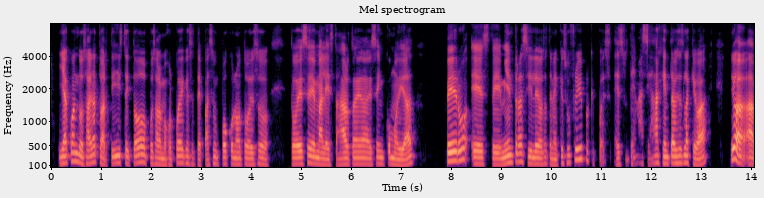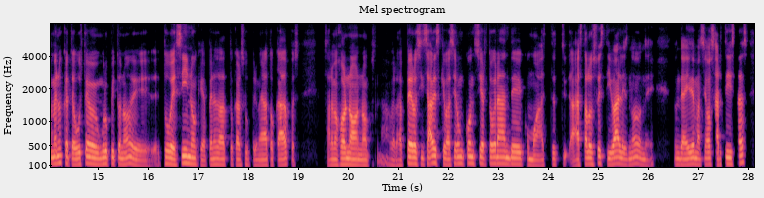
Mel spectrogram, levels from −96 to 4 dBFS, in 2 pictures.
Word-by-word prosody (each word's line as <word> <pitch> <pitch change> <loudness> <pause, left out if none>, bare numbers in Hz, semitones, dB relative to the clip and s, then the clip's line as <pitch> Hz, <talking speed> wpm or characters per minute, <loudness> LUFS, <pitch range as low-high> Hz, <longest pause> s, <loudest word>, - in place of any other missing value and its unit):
ya 140 +2 +3
cuando 175 -7 +1
salga 140 +5 +1
tu - - -1
artista 140 +1 -1
y 135 - -3
todo, 150 +2 +1
pues, 130 0 -6
a 125 - -1
lo 120 - +1
mejor 115 0 -6
puede 145 0 0
que 140 0 -6
se 125 -3 -14
te 105 -2 -4
pase 110 +4 -6
un 125 -1 -7
poco, 130 0 -2
no 120 0 -2
todo 120 -2 -1
eso, 115 -1 -4 0.4
todo 125 0 +1
ese 135 +2 +2
malestar, 115 0 +1
toda 125 -1 0
esa 120 +3 -5
incomodidad. 125 +1 0 0.6
Pero 190 +4 +5
este 125 -2 0
mientras 155 +6 +1
sí 135 -3 -2
le 125 0 +2
vas 120 +1 -2
a 130 - -9
tener 110 -4 -5
que 145 - -5
sufrir, 215 +11 -1
porque 190 -1 -13
pues, - - -15
es 120 +1 -8
demasiada 140 +3 -6
gente 140 -1 0
a - - +6
veces 145 +1 -1
la 150 -1 +2
que 125 - -3
va, 115 0 +2 0.4
digo - - +8
a 130 - +7
a 125 - +1
menos 135 +3 +1
que 140 -1 -1
te 115 - -3
guste 120 +4 +1
un 120 -2 +3
grupito, 130 0 -1
¿no?, 120 +3 0
de 120 -4 0 0.3
de - - -16
tu 130 -1 0
vecino, 125 +3 +3
que 105 - -7
apenas 115 +3 -4
va 115 - +1
a 110 0 -8
tocar 110 -1 -5
su 115 0 -11
primera 105 0 -4
tocada, 110 +1 -1
pues - - -14 0.4
pues - - -27
a 110 - -8
lo 110 - -2
mejor 120 +2 +2
no, 110 -1 +4
no, 105 -2 -3
pues - - -30
no, 115 - -19
¿verdad? 105 0 -9
Pero 130 -2 +7
si 125 0 -6
sabes 140 +5 +3
que 125 - -6
va 115 - +2
a - - -5
ser 130 +3 -2
un 135 -1 -1
concierto 135 -1 -1
grande 125 -2 +2
como 110 -3 -4
has 100 +1 -10
te 115 - -8
tu 115 - -16
hasta 110 +5 0
los 120 -1 +1
festivales, 125 -4 +1
no 120 +3 -4
donde 110 -6 -6 0.4
donde 115 -1 -2
hay 115 +2 +1
demasiados 120 0 -1
artistas. 125 +6 -1
125 Hz, 215 wpm, -22 LUFS, 115-135 Hz, 0.6 s, digo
